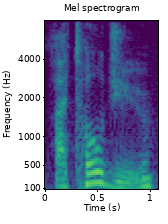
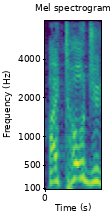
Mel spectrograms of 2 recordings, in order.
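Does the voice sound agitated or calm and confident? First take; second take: calm; agitated. First: It sounds calm and confident. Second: It sounds agitated and worked up. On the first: Resting assured in a victory already won. The speaker calls it right. "We're confidently focused on the positive" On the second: Fighting with the enemy out of frustration. The speaker calls it wrong. "You don't get all bent out of shape. You don't say"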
